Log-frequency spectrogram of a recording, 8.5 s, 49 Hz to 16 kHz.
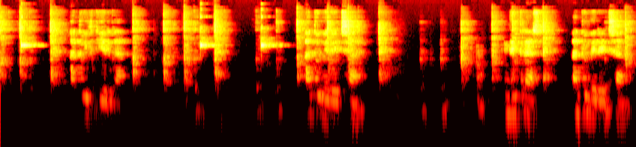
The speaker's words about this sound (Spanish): Cuando se oye repetitivamente tin, tin, tin, significa que está enfrente. Los tambores de fondo indican en sonido en 3D si está a la derecha o a la izquierda.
